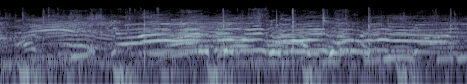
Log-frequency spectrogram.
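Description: Several young children shouting and cheering at once, their high voices overlapping throughout.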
